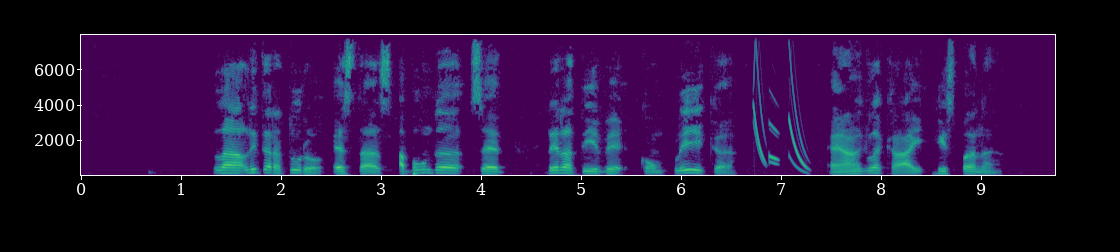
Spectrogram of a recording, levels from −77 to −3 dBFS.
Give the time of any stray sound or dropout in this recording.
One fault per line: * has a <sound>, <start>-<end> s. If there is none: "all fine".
* has a chirp, 6.7-7.3 s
